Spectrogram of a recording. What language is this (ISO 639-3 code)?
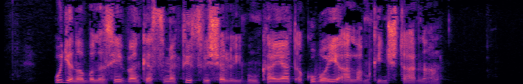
hun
